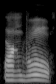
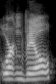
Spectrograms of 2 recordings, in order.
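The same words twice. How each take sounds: First: The last syllable is a mumbled 'vul'. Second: The last syllable is a clear 'ville'. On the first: This is how it is said in Tennessee. "Here it's V U L. ... they barely move their mouth" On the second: This is how it is said in Michigan. "in Michigan it would be Ortonville"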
